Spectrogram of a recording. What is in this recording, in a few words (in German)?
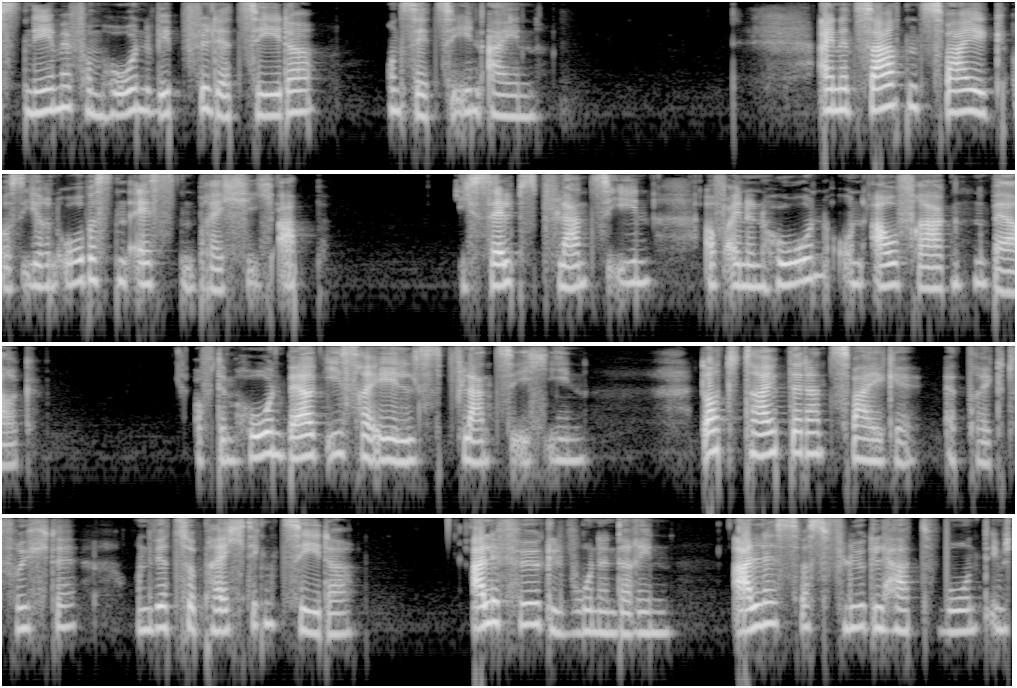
Lesung; samen saeen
